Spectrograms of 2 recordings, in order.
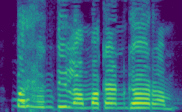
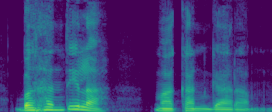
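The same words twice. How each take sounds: First: It is said in a raised, higher voice. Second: It is said in a calm, gentle voice.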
